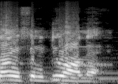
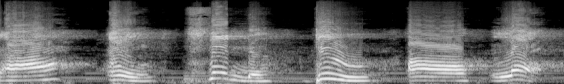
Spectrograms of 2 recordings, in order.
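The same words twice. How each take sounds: First: It is said at normal speed. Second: It is said slowly and deliberately.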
